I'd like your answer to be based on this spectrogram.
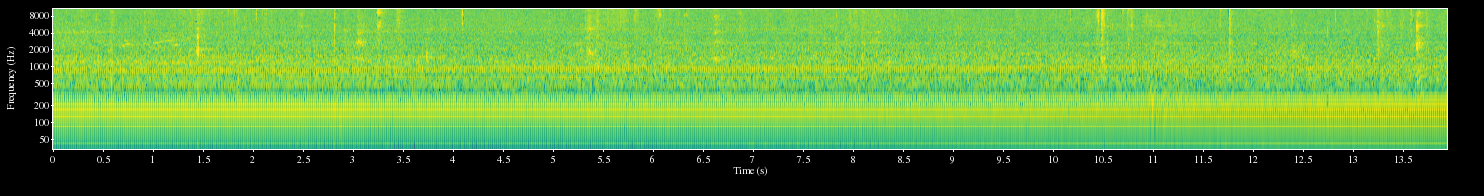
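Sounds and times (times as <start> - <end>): low mechanical hum: 0.0 - 13.9.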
